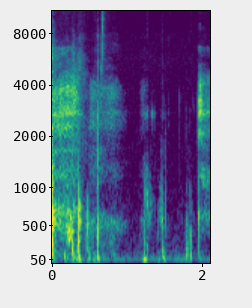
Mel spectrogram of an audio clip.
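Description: Faint handling noise: a soft rustle at the start, then a few light clicks as the toys and camera are handled.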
